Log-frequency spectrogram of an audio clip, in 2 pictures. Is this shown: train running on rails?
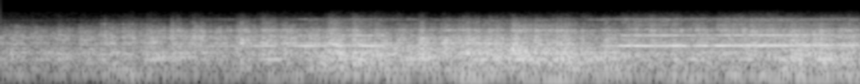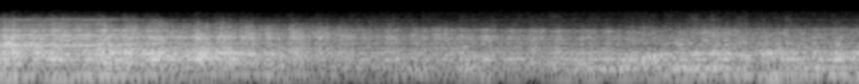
yes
